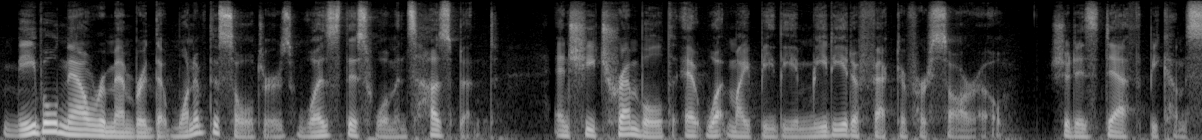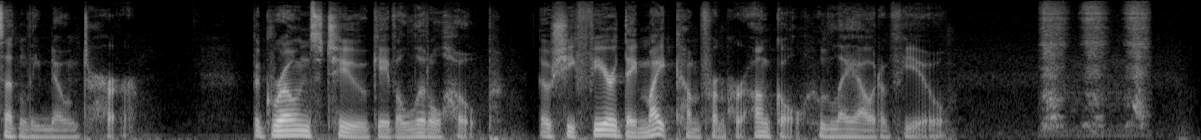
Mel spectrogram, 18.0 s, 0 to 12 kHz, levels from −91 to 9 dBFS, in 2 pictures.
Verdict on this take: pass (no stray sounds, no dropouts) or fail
fail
